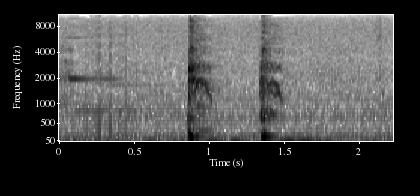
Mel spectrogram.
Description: Notes: Recovering from a cold, so I'm coughing and sound a bit crappy.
